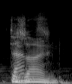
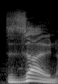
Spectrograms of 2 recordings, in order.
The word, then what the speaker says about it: DAZN: How do you say it? Dads? DAZN. DAZN. All right. Yeah. DAZN. Looks like DAZN, but DAZN, but it's like DASZ. DAZN. Oh, DAZN. Is it DAZN?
